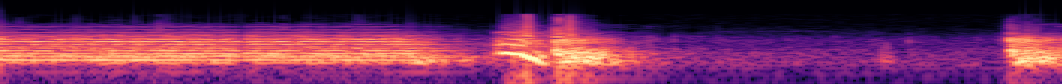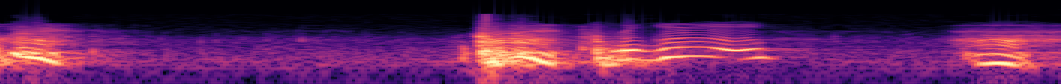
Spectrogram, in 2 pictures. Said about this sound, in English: Why don't you keep chopping in the same place all the time? That tree looks like it's been chewed by a cross-eyed beaver.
